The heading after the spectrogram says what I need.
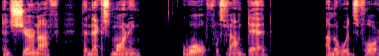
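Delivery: ordinary delivery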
